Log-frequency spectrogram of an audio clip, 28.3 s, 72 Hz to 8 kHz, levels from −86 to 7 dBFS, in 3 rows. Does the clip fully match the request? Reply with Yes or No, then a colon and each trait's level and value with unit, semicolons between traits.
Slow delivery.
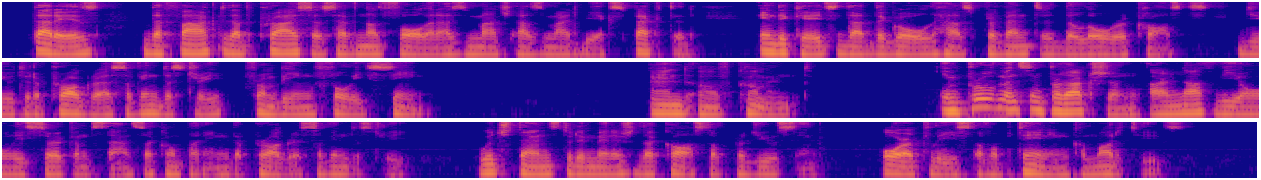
Yes: slow, 130 wpm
